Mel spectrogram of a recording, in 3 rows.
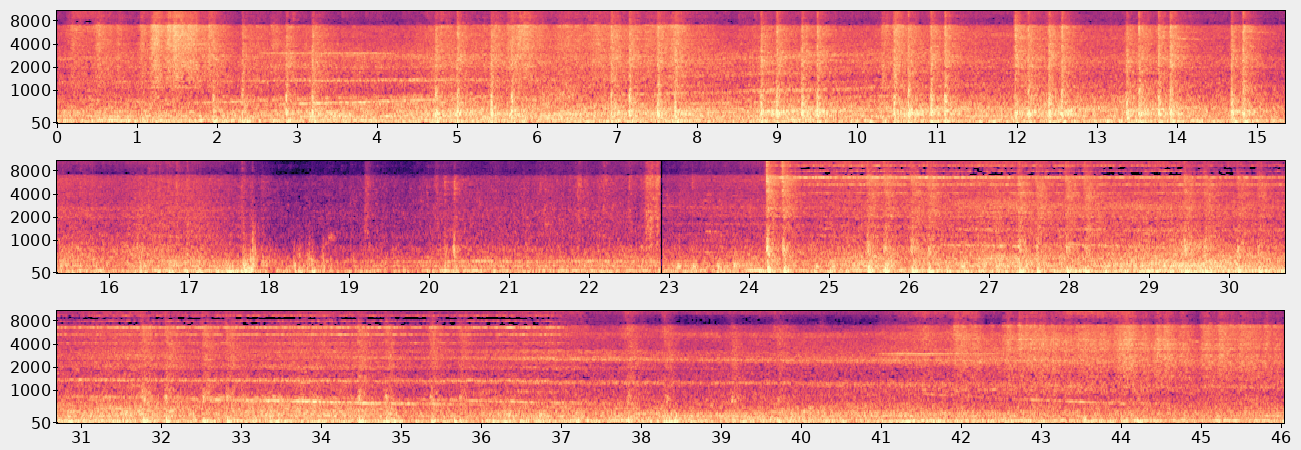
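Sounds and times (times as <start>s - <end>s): train wheels rumbling on rail: 0.0s - 46.0s
train braking whine: 24.2s - 46.0s.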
